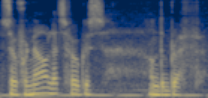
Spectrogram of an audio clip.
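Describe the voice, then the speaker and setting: A man leading a guided meditation in a soothing manner, giving gentle instructions in short phrases with long pauses between them. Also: mid-range voice, steady tone. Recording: clear background noise, ambient sound.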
